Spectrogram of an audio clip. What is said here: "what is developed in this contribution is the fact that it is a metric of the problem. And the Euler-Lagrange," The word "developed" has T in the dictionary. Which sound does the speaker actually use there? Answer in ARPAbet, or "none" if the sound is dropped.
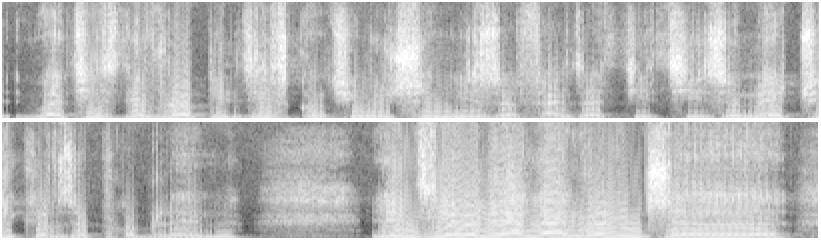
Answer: none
